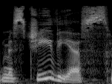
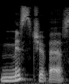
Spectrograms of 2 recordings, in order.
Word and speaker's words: mischievous: I'm sure I would have spelled it with a V-I-O-U-S instead of a V-O-U-S. But I remember sitting at my desk at Merriam-Webster and looking at this word and realizing, oh, there is no I-O-U-S. It's mischievous.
